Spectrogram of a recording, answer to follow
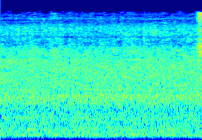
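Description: Steady, even background hiss with no distinct event in it.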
